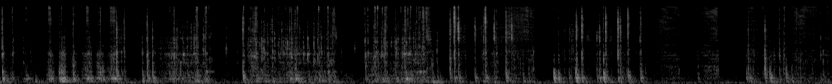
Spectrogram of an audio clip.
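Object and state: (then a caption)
Plastic car air vent. Long acrylic nails scratch and tap a car's dashboard air vent next to the steering column, a small hollow dark plastic housing with thin plastic louvers. The result is a dense run of quick, dry, bright clicks and scratchy rubbing with almost no ring, broken by brief pauses.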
